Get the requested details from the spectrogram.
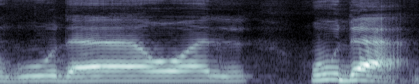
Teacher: Wa bayyinatin minal huda wal huda, bukan huda ya, huruf dal yang keluar dari ujung lidah dengan pangkal gigi seri atas ya, bukan za, huda tapi huda wal furqan ya.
